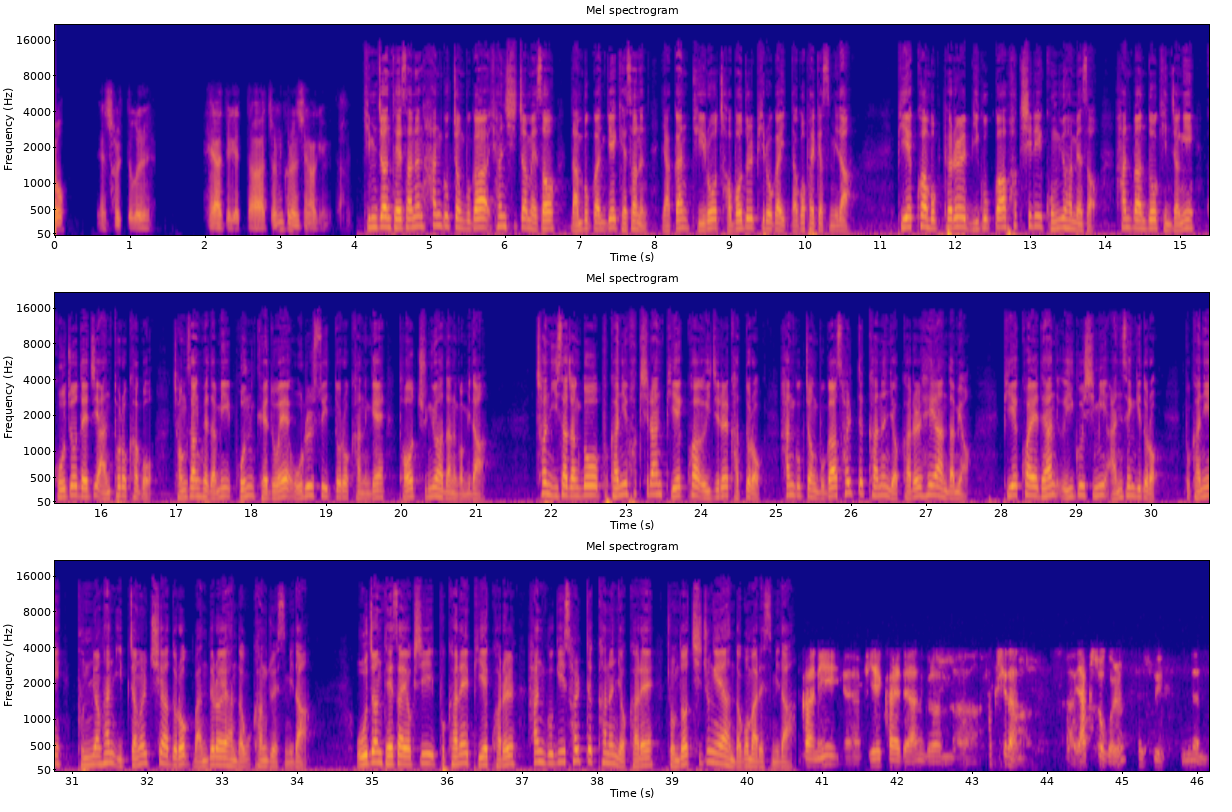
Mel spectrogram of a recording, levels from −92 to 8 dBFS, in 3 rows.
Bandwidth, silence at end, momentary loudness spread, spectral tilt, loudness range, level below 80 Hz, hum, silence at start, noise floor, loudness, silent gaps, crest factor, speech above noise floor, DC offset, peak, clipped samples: 15.5 kHz; 0.05 s; 11 LU; -5 dB/octave; 4 LU; -38 dBFS; none; 0 s; -84 dBFS; -22 LUFS; none; 20 dB; 63 dB; under 0.1%; -2 dBFS; under 0.1%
